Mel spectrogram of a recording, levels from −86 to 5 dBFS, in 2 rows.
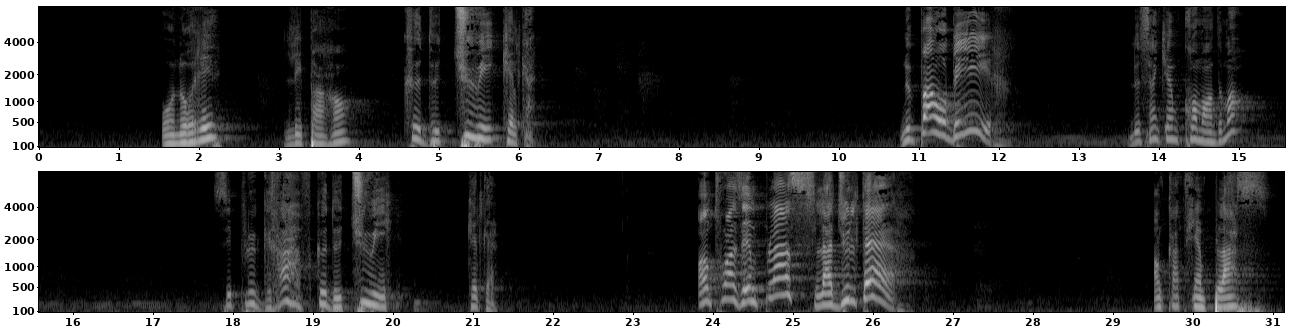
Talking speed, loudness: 50 wpm, -32 LUFS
